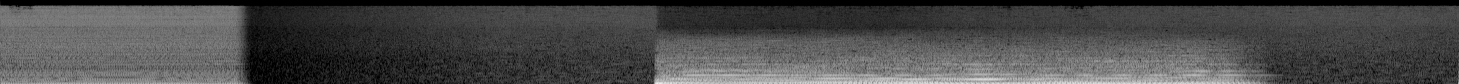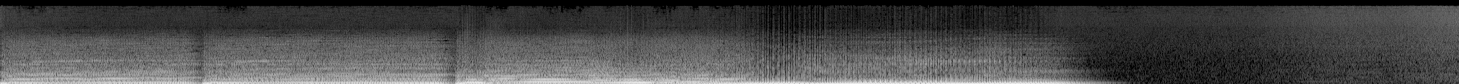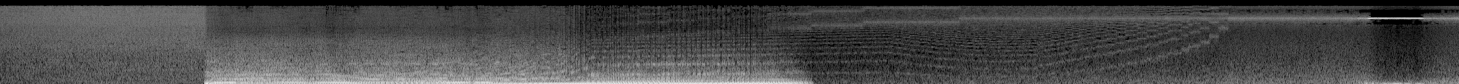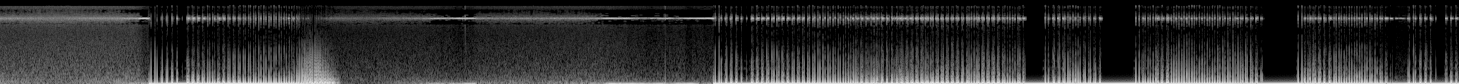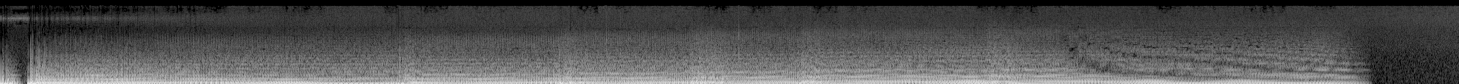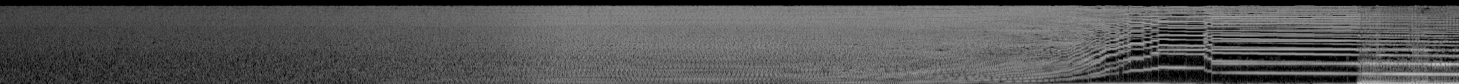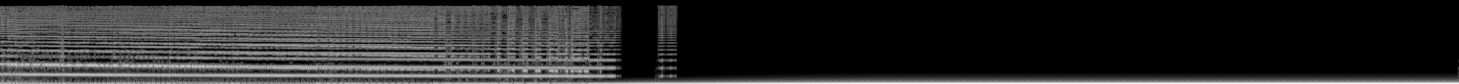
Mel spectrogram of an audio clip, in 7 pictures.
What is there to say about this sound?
A series of feedback noises created with the open-source software LMMS and recorded with Audacity.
